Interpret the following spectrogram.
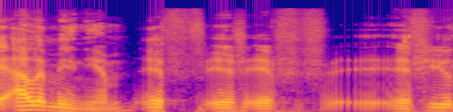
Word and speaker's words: aluminium: steel and iron cement aluminium by the way aluminium is the correct pronunciation production i was going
